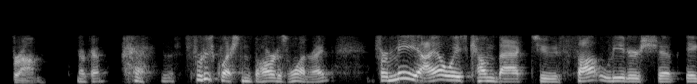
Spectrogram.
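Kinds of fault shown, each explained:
Speex codec: low-bitrate CELP coding, consistent with roughly 11 kbps, leaves the speech plainly hoarse and noisy throughout, with nothing above 3.8 kHz.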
